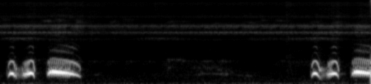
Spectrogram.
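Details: Spotted dove calling as a lure for other doves to answer: a quick double coo and a longer, falling coo, a pause of over two seconds, then the phrase begins again.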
